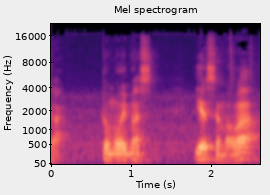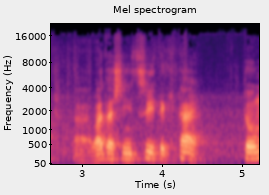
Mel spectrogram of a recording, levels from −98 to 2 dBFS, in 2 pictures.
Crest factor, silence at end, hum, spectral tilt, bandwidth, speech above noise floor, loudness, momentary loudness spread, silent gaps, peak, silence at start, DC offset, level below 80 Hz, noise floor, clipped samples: 20 dB; 0 s; none; -4 dB/octave; 18 kHz; 22 dB; -19 LUFS; 16 LU; none; 0 dBFS; 0 s; under 0.1%; -66 dBFS; -41 dBFS; under 0.1%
